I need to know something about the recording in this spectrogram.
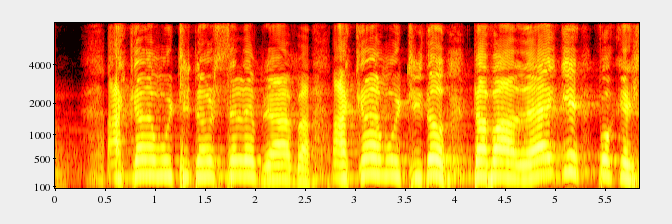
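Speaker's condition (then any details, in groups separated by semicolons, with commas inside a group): Cerebral palsy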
